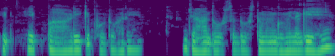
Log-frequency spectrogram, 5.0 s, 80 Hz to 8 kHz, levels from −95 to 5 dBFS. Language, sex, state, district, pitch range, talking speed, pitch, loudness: Chhattisgarhi, male, Chhattisgarh, Rajnandgaon, 130-140 Hz, 145 wpm, 135 Hz, -33 LUFS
